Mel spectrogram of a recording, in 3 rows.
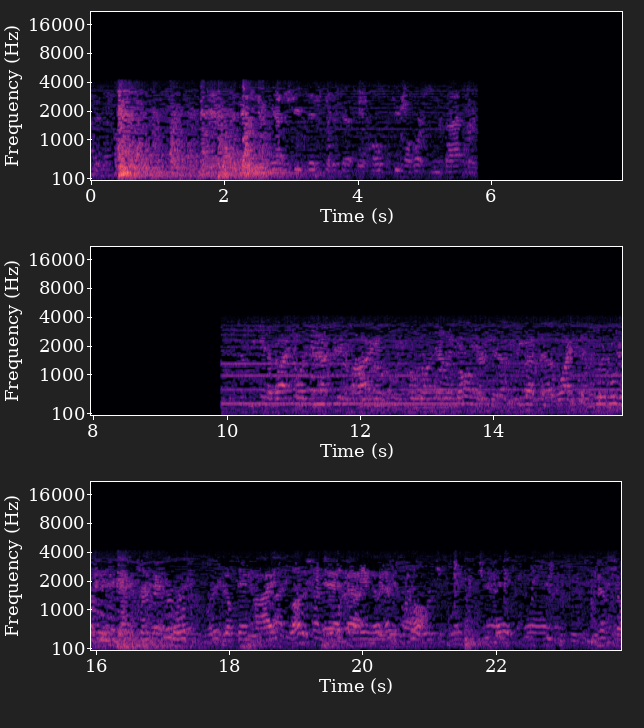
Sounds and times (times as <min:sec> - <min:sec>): Speech: 0:00.0 - 0:05.8, 0:10.5 - 0:23.8.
